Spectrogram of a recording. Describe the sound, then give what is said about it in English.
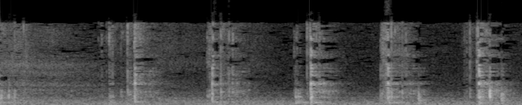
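Knife cutting food on a ceramic plate: several crisp clicks and scrapes come in irregular bursts over a quiet background, with no talking. “See, and I'm cutting on a plate. You don't have to have a cutting board. Ceramic, easy to cut on.”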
